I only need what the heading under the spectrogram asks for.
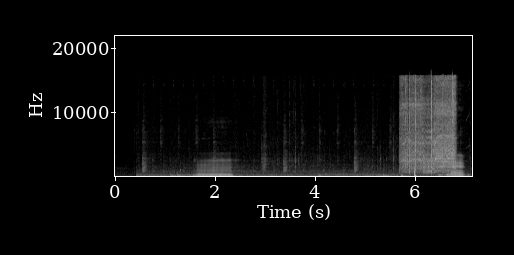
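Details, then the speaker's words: Olympus AF-10 Twin 35/70mm point-and-shoot film camera on 10-second self-timer: short motor whirr, faint shutter click, then longer buzzing film advance; self-timer, shutter release and advance working normally. "셀프타이머 는 이게 표시가 돼 있을 때 셔터를 누르면 잎을 빛이 핑 하고 나와가지고 10초의 깜빡이 다가 지키게 돼"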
